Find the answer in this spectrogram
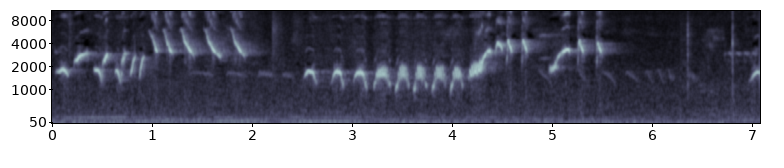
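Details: White-rumped shama in full rolling, shooting song style. Loud, varied whistled phrases: rising slurred notes, then a rapid run of repeated falling whistles sweeping up into high, bright notes, with short pauses. A quiet low hum underneath.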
